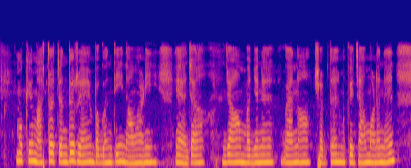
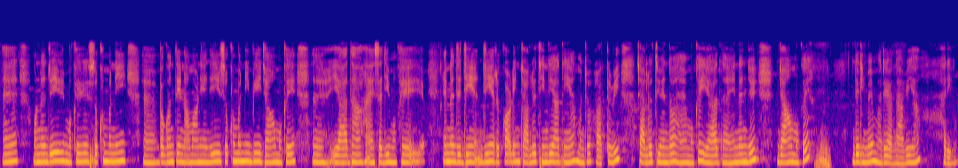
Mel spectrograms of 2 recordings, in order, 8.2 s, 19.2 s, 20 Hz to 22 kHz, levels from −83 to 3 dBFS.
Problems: none marked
